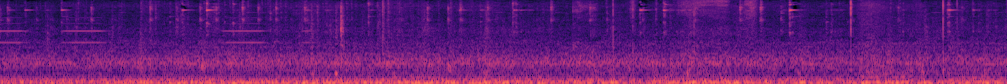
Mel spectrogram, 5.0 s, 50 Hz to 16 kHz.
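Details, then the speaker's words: 2013 Honda Accord Coupe: a low, rough rhythmic grinding with faint clicks as the car slows, occurring when braking or with the emergency brake applied and stopping off the brakes. It happens intermittently. "2013 Honda Accord Coupe it makes this grinding noise time to time right now it's making it when I hit the brakes stops when I get off the brakes"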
